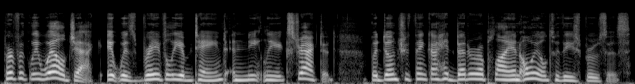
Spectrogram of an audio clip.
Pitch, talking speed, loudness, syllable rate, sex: 215 Hz, 215 wpm, -18 LUFS, 6.1 syllables/s, female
